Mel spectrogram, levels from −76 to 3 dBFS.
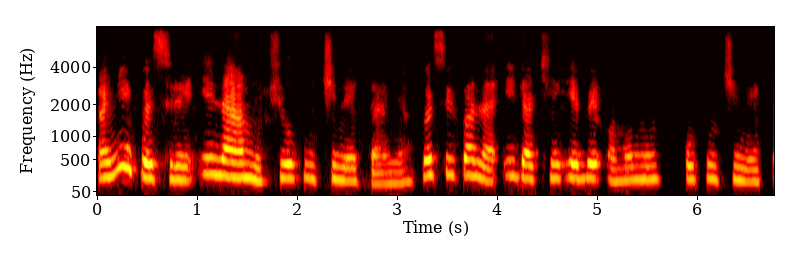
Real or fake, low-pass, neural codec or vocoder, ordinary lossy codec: fake; none; codec, 16 kHz, 2 kbps, FreqCodec, smaller model; none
